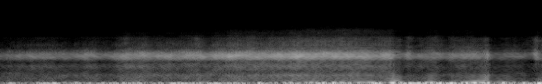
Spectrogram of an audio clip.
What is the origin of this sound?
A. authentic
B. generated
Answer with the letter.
B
